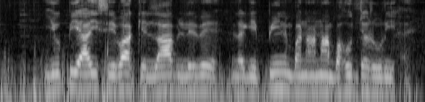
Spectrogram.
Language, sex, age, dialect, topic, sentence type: Magahi, male, 18-24, Southern, banking, statement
